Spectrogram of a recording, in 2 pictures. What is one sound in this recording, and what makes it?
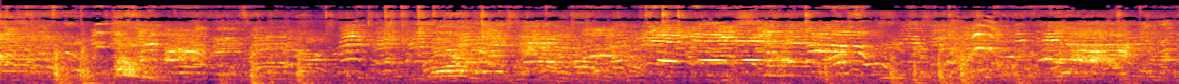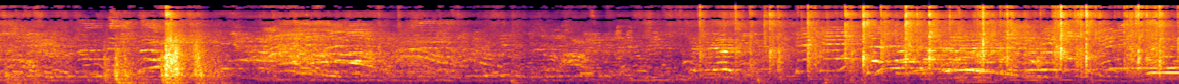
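A crowd of men, women and children chatters and calls out in a large echoing hall.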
